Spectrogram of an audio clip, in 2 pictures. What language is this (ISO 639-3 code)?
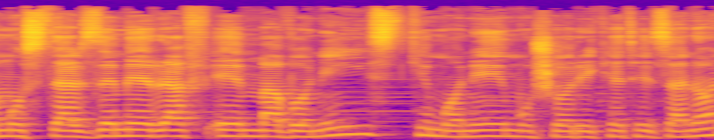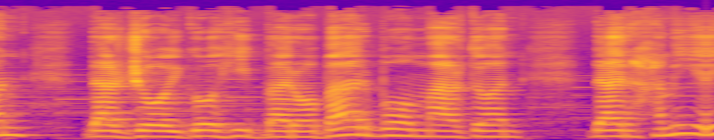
fas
